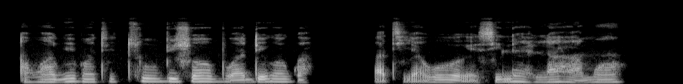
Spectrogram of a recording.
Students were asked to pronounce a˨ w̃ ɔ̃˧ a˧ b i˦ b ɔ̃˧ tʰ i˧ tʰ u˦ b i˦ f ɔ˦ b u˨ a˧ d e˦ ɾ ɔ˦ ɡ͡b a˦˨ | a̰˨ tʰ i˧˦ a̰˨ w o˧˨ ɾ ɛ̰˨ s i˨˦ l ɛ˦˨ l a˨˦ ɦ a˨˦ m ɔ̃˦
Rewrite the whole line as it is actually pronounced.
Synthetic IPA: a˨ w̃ ɔ̃˧ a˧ ɡ͡b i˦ b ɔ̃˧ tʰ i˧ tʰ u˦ b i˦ ʃ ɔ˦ b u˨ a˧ d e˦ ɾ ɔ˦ ɡ͡b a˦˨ | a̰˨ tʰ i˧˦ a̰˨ w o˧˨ ɾ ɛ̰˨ s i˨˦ l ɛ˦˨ l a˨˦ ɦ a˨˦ m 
